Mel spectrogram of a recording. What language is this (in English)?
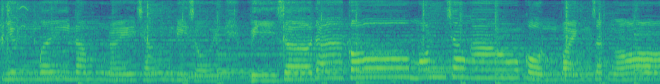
Vietnamese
